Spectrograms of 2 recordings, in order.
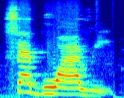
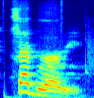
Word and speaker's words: February: Now, the first word, it's not February. No, the correct pronunciation is February. There is a clear R sound after the Feb.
